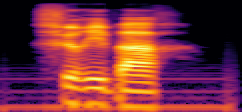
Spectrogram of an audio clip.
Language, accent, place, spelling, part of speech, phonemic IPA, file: French, France, Lyon, furibard, adjective, /fy.ʁi.baʁ/, LL-Q150 (fra)-furibard.wav
- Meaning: very furious; livid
